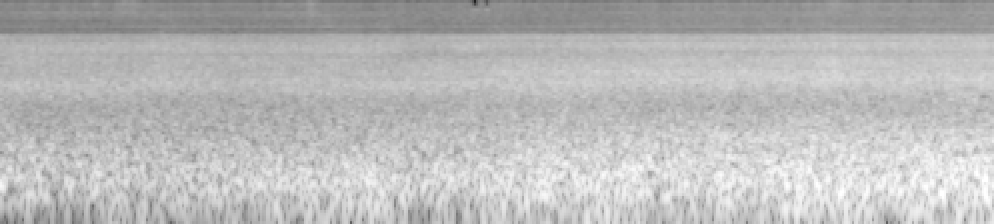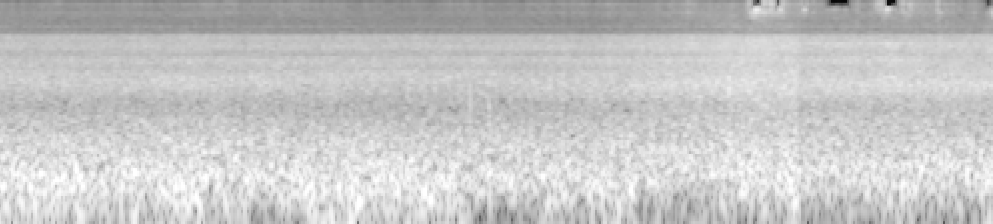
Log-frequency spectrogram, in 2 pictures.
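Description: Sea waves roll steadily onto Benaulim beach in Goa, a continuous broad surf roar with wind, building slightly louder after the first few seconds and staying even throughout, with no voices.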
